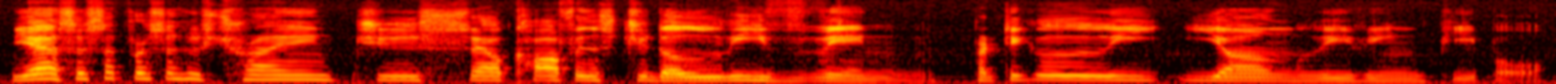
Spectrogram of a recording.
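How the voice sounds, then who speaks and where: A woman's voice: on the low side, lively intonation, takes it slowly, few pauses, darkish tone. A woman giving casual, off-the-cuff commentary while she plays through a story-driven game. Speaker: streamer reacting to a game.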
